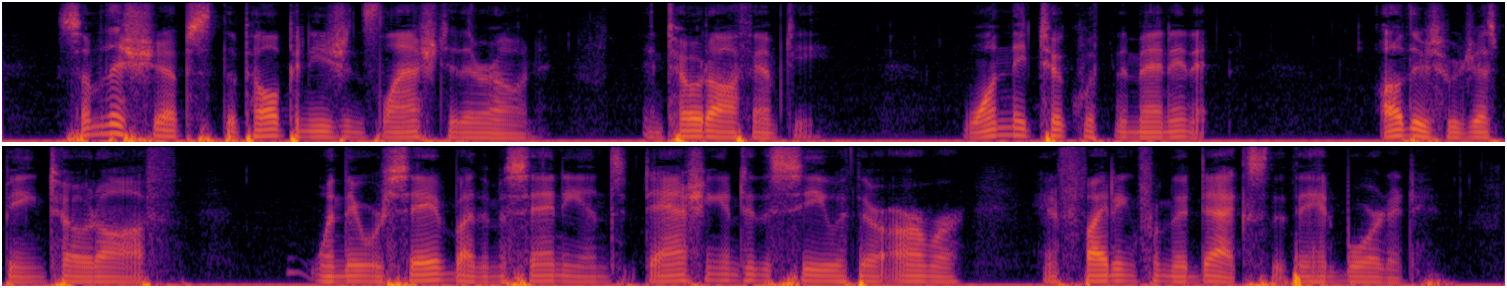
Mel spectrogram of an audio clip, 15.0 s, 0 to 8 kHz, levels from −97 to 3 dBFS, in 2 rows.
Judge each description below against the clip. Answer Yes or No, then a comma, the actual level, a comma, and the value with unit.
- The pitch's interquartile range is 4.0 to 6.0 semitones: No, narrow, 2.4 semitones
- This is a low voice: Yes, low, 110 Hz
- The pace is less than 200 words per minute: No, fast, 205 wpm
